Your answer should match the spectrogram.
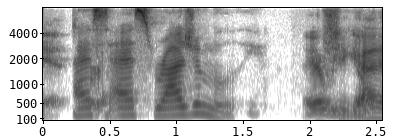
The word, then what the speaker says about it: Rajamouli: I'm not going to butcher this man's name, so if anybody can pronounce the director for RRR, please say it. S.S. Rajamouli.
